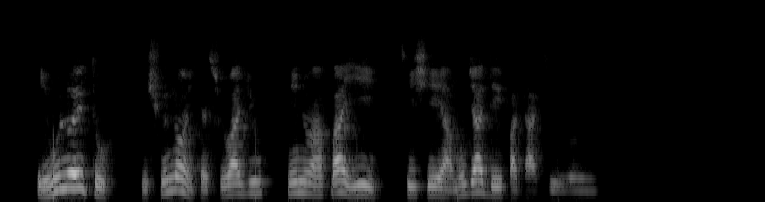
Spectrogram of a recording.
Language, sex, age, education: Yoruba, male, 30-45, tertiary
